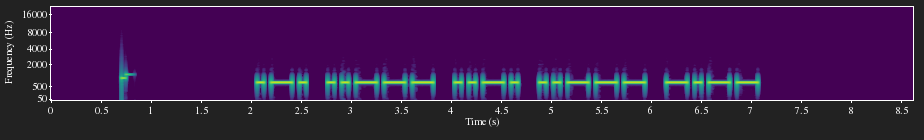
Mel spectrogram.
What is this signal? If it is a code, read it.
Morse code, heard as a keyed tone, about 17 wpm, 700 Hz. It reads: R2F2Y
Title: Code Groups - 5 Letter:Numbers - 17wpm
